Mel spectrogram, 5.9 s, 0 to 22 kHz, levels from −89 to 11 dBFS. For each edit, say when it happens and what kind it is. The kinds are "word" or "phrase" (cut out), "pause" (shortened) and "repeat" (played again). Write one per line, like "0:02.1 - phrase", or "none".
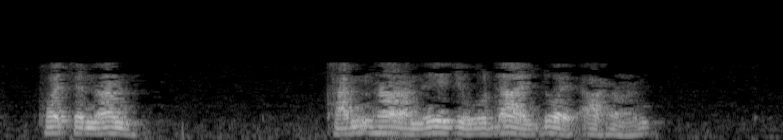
none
